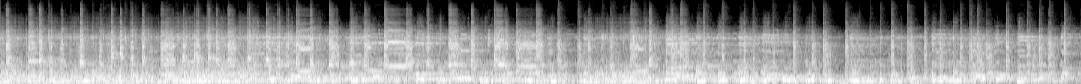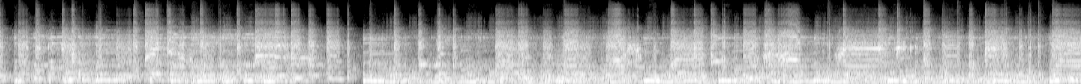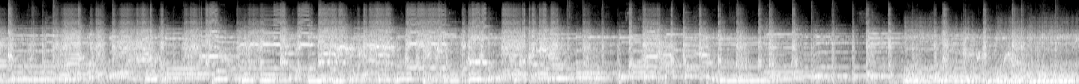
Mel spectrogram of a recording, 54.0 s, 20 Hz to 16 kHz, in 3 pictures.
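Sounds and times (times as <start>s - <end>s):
electric guitars playing samba: 0.0s - 54.0s.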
